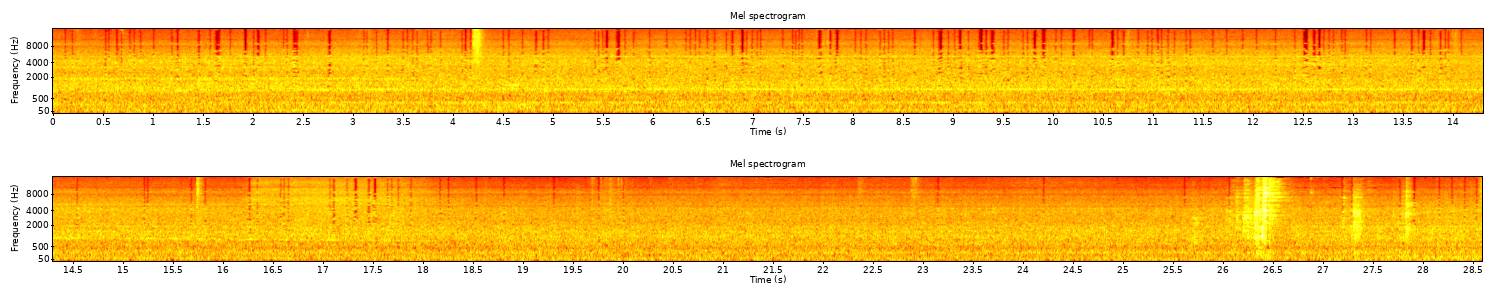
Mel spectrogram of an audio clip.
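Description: NR-class diesel-electric locomotive running at low power as it inches up to the carriages to couple, a steady engine rumble with a held whine that fades out about two-thirds of the way through. A short, sharp bang comes about two seconds before the end.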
